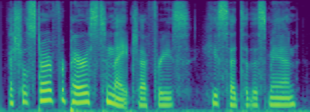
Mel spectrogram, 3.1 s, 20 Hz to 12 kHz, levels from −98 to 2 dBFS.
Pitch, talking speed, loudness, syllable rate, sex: 195 Hz, 250 wpm, -18 LUFS, 5.5 syllables/s, female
